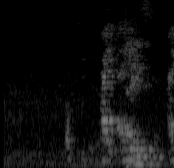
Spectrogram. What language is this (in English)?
Guarani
